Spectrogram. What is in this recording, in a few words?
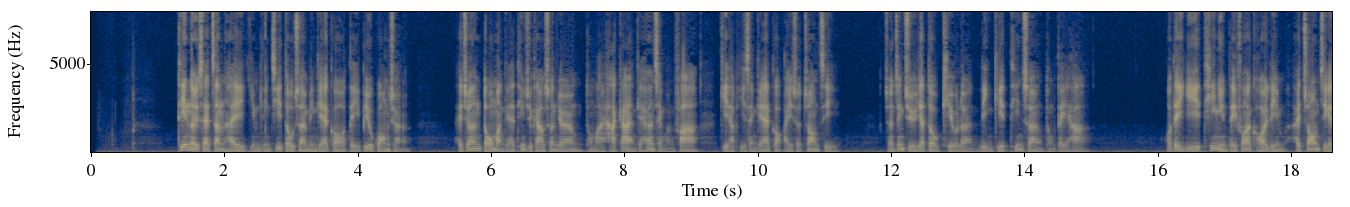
Cantonese; Stone Shrine Circle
